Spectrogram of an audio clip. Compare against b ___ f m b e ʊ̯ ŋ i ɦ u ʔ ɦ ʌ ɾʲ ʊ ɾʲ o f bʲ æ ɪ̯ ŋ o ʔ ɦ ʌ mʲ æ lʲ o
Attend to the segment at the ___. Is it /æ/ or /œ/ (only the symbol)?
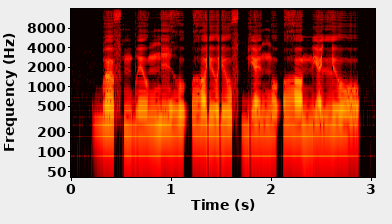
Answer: œ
